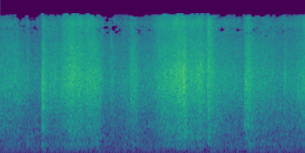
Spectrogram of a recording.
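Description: Thin clear plastic drop sheet crinkling and rustling as it is shaken out and spread by hand, in irregular swells with a few sharp crackles.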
